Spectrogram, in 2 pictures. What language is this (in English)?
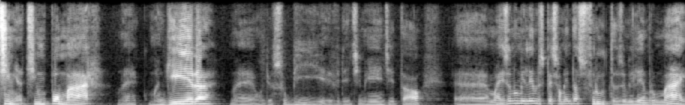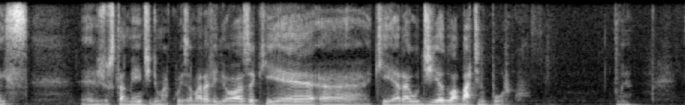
Portuguese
